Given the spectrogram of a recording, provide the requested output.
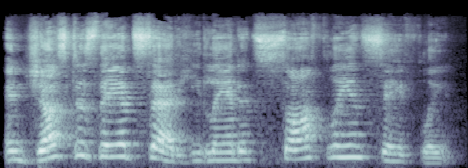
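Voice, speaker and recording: A woman's voice: medium pitch, very animated, normal speed, a bit bright. A woman storyteller reading a children's bedtime story expressively, drawing out key words for dramatic emphasis.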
